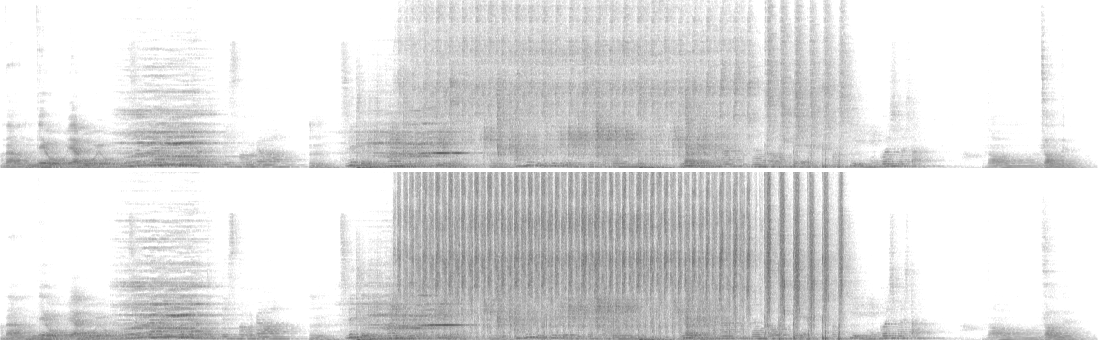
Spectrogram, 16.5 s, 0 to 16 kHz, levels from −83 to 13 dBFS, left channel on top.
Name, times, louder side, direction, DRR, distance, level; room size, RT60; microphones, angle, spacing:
voice 1, 0.0-1.9 4.6-4.9 7.3-7.6 10.2-10.7 12.7-12.9 14.8-16.0, left 2 dB, 85° left, 1 dB, 1.6 m, -40 dB
sound 1, 1.7-3.2 5.1-7.2, right 1 dB, 50° right, 2.7 m, -36 dB
voice 2, 1.9-4.2 5.1-6.8 7.7-9.6 10.2-12.2 12.5-13.6, right 1 dB, 85° right, -4 dB, 2.5 m, -40 dB
sound 2, 5.3-11.0, equal, 10° right, 0.9 m, -40 dB
Writing, 5.9-12.7, right 13 dB, 70° right, 0.3 m, -33 dB
8.1 x 5.2 x 4.5 m, 0.99 s
head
